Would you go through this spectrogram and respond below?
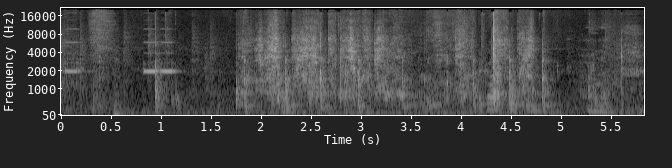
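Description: Homemade play-doh being stirred in a pot, with a spoon scraping and rubbing against the metal in uneven strokes, close and fairly quiet.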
